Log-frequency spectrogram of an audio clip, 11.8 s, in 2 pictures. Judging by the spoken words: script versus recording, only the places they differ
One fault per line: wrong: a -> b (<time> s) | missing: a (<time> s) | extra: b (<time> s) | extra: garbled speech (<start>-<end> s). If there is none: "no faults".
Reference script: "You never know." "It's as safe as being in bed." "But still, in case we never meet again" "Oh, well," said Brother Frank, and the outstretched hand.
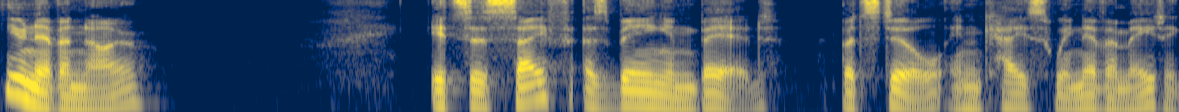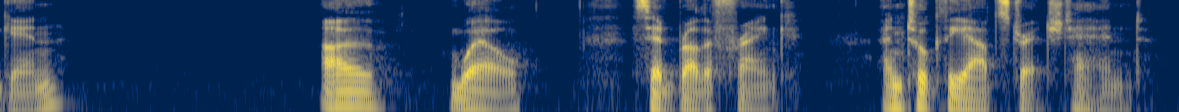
extra: took (10.4 s)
